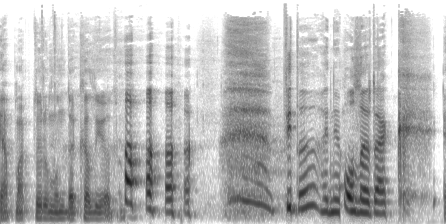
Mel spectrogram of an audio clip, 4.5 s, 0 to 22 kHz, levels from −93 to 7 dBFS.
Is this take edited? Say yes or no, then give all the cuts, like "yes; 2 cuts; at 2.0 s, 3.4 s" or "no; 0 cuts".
yes; 2 cuts; at 3.0 s, 3.4 s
